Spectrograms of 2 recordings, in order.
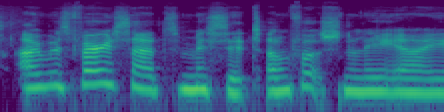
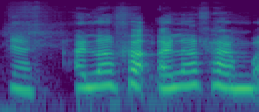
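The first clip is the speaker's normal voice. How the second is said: usual speaking voice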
